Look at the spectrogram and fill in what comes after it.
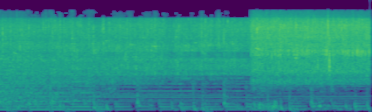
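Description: Food frying in oil in a pan, sizzling; the sizzle becomes suddenly louder about four seconds in.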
